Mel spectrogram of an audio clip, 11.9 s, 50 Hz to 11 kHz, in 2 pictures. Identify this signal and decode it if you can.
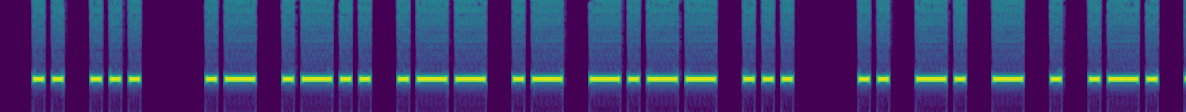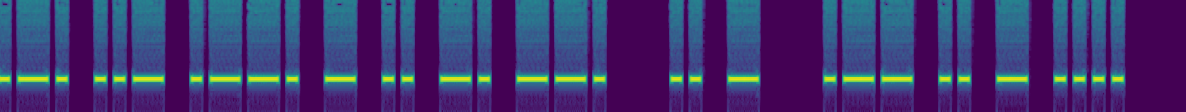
Morse code, heard as a keyed tone, about 25 wpm, 1000 Hz. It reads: IS ALWAYS INTERRUPTING IT WITH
